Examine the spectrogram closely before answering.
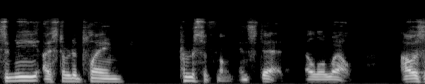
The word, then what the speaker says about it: Persefone: Is that how I pronounce it? Persephone, yeah.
